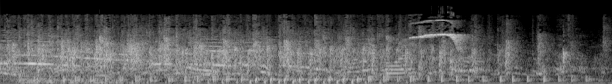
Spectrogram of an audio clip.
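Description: A crowd claps steadily in dense, rapid applause for several seconds to welcome a friend called up on stage, with a brief whistle rising over it before the clapping thins out and fades toward the end.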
